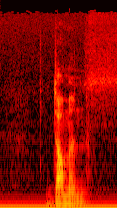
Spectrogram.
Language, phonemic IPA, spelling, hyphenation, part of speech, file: Dutch, /ˈdɑmə(n)/, dammen, dam‧men, verb / noun, Nl-dammen.ogg
- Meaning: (verb) to play checkers; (noun) checkers, draughts; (verb) to dam; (noun) plural of dam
